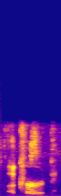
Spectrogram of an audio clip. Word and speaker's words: occurred: Yeah, before you were pronouncing it with a T sound, saying occurred. Okay, but it's a D, okay?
